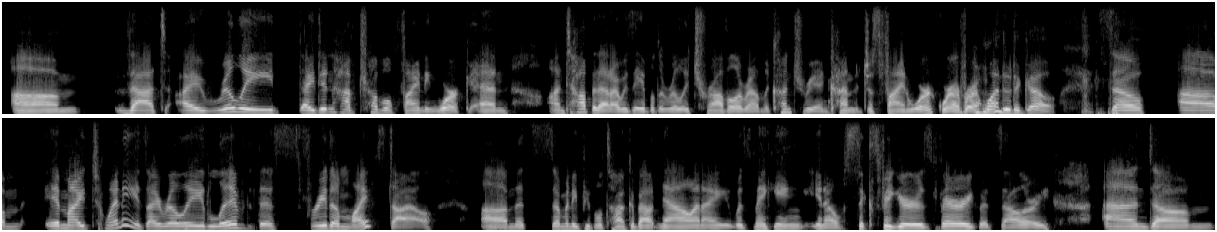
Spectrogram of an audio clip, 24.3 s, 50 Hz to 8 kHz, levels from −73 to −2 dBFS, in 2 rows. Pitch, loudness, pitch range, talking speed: 160 Hz, -24 LUFS, 150-180 Hz, 165 wpm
